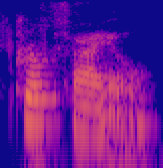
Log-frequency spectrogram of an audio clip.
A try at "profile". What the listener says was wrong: Not profile. Profile. If you say profile, you're saying it as an action. Like profile, there's like profile. Actually, no, it's not. Even as a verb, it's the same. No, it's always profile on the first syllable.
